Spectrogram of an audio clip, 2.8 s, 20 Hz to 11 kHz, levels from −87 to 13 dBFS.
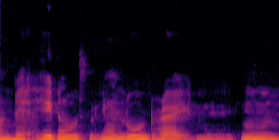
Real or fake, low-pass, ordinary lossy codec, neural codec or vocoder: fake; none; none; autoencoder, 22.05 kHz, a latent of 192 numbers a frame, VITS, trained on one speaker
